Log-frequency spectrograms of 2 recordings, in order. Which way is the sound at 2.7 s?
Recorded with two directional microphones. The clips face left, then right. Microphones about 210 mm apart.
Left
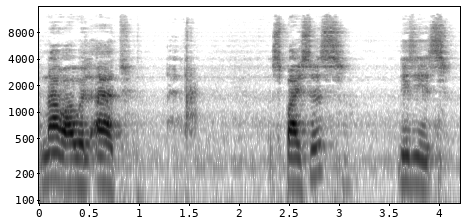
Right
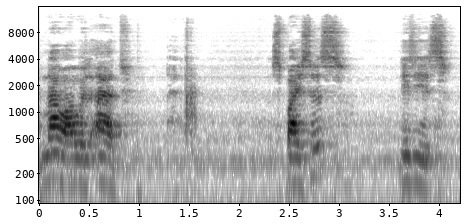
45° left (ahead or behind).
